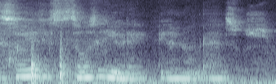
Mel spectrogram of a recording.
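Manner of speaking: very slow, hushed proclamation; slow whisper. Retold or imitated. The mother-in-law whispering she is free. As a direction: breathe it out as a blessing. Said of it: "Y dice".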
